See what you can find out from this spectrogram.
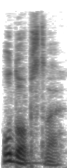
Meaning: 1. convenience, amenity (something that makes life easier or more pleasant) 2. accommodation 3. commodity 4. easement 5. boon
- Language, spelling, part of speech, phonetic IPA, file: Russian, удобство, noun, [ʊˈdopstvə], Ru-удобство.ogg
